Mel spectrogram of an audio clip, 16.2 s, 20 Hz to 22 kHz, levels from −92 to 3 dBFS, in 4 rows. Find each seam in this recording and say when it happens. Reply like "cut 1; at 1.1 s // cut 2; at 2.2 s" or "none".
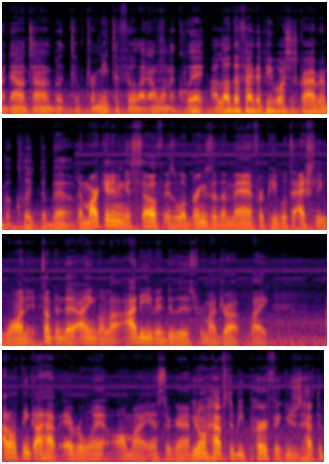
cut 1; at 2.6 s // cut 2; at 5.0 s // cut 3; at 8.6 s // cut 4; at 14.5 s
